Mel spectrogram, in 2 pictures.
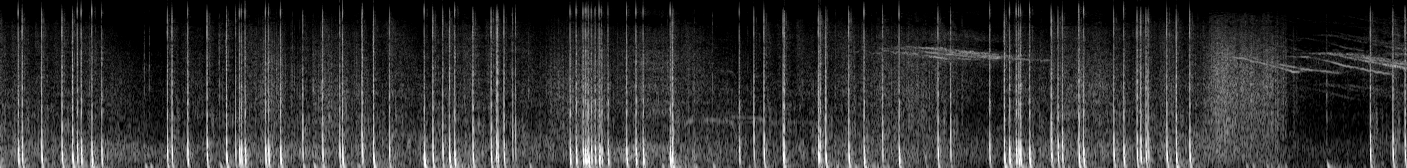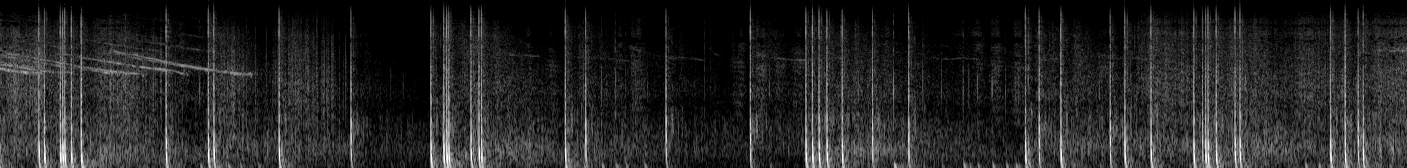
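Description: Ground-launched fireworks firing in rapid volleys, a dense run of pops and bangs. About halfway through come several short whistles falling in pitch, and there are brief lulls between volleys.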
